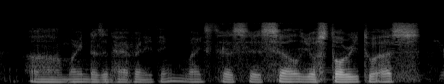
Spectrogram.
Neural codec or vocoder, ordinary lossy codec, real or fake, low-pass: none; MP3, 32 kbps; real; 7.2 kHz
